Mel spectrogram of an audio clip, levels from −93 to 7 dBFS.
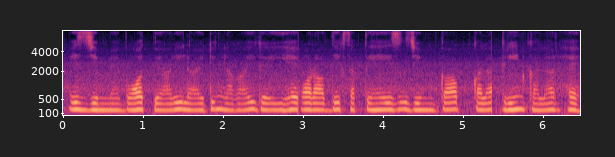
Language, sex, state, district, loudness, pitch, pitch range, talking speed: Hindi, female, Maharashtra, Solapur, -17 LUFS, 185 Hz, 180-195 Hz, 195 wpm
